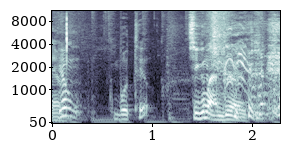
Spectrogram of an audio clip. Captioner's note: scratch?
